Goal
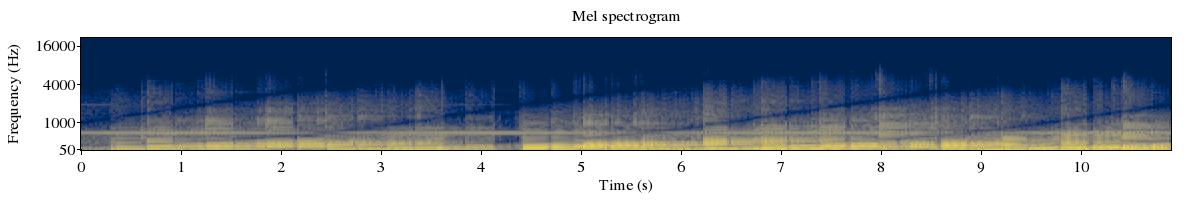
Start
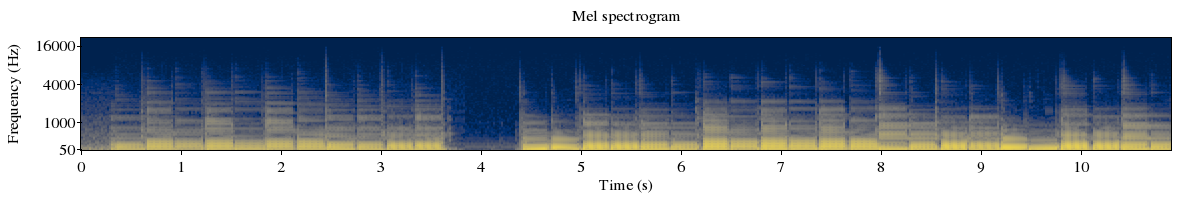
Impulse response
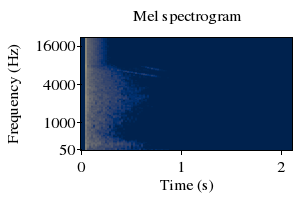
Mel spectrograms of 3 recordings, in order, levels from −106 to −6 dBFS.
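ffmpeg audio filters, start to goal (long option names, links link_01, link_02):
-filter_complex "[0:a]aeval=exprs='val(0)+0.00562*sin(2*PI*640*n/s)':channel_layout=same,asplit=2[link_01][link_02];[link_02]adelay=490,lowpass=frequency=980:poles=1,volume=-20dB,asplit=2[link_03][link_04];[link_04]adelay=490,lowpass=frequency=980:poles=1,volume=0.26[link_05];[link_03][link_05]amix=inputs=2:normalize=0[link_06];[link_01][link_06]amix=inputs=2:normalize=0,adynamicsmooth=sensitivity=4:basefreq=1000,asplit=2[link_07][link_08];[link_08]aecho=0:1:505:0.355[link_09];[link_07][link_09]amix=inputs=2:normalize=0,asplit=2[link_10][link_11];[link_11]afreqshift=0.31[link_12];[link_10][link_12]amix=inputs=2:normalize=1,volume=1dB"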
